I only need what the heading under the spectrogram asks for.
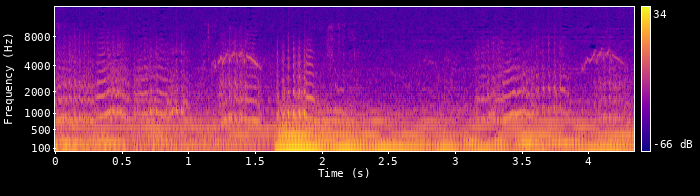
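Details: Cranes calling on migration while flying, short bugling notes in two bursts separated by a low thud, with a continuous musical background hum.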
